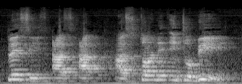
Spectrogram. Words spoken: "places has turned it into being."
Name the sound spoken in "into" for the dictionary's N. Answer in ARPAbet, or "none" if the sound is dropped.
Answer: N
